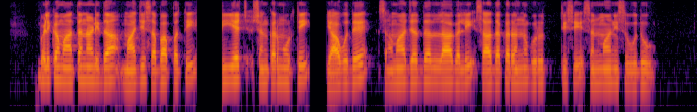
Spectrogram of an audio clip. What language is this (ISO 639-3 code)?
kan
